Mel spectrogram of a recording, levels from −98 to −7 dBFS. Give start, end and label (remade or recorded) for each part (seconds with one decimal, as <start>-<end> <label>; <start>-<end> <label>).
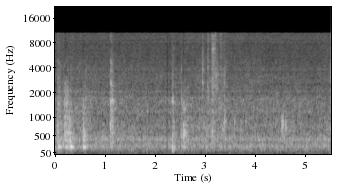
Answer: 0.0-5.5 remade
